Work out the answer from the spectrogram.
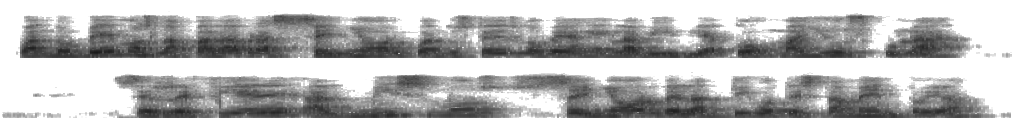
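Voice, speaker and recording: A man's voice: high-pitched, muffled recording. A man teaching a Bible class on Christology, who keeps checking in with his students by asking "¿ya?" and "¿no?". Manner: slow, checks in with "¿ya?" and "¿no?".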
